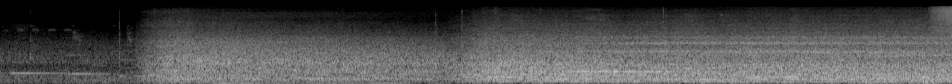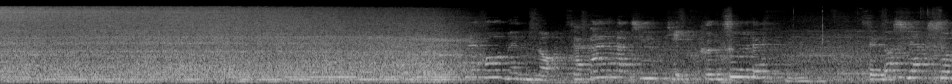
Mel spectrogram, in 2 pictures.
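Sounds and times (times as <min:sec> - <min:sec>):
broad outdoor noise: 0:00.0 - 0:09.4, 0:10.0 - 0:19.0
echoing station noise: 0:01.0 - 0:19.0
train machinery humming: 0:01.0 - 0:19.0
high hiss: 0:09.3 - 0:12.6.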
